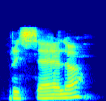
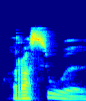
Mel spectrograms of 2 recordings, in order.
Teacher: But the other example, messenger, rasul. So here the ra is emphatic because it's followed by fatha.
